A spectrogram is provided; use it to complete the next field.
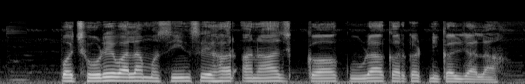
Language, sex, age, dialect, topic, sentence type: Bhojpuri, male, <18, Northern, agriculture, statement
